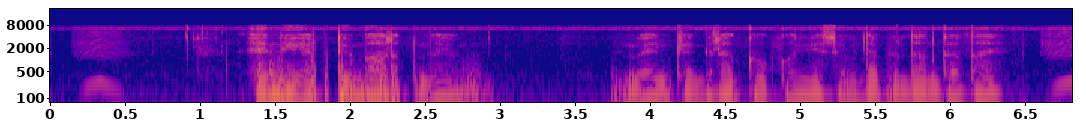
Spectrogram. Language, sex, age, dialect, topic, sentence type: Hindi, male, 31-35, Marwari Dhudhari, banking, statement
